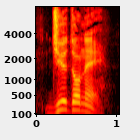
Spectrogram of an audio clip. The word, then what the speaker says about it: Dieudonné: Dudon? – Yeah. – Dudon? – Dieudonné. – Dieudonné. – I believe is how it's pronounced. – Why Dieu? – D-I-E-U. Yeah, like God. Dieu, like Dieu.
